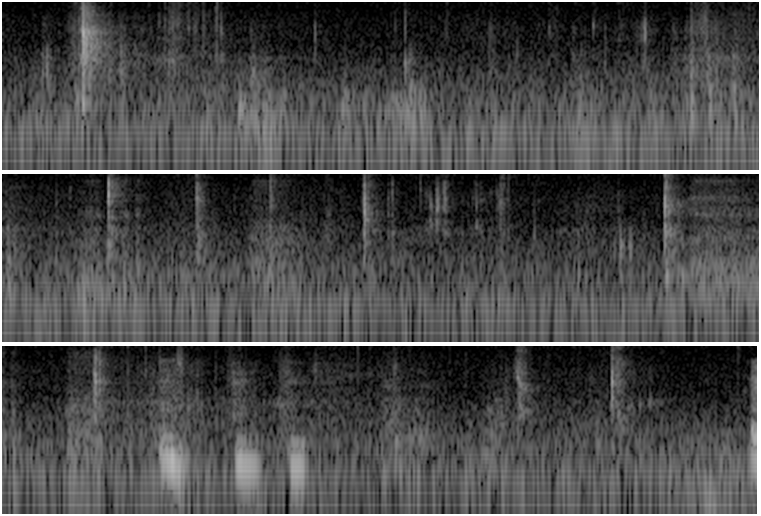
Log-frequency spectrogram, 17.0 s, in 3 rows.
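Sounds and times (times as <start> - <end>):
person chewing food: 1.1 - 5.2, 6.2 - 16.4.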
